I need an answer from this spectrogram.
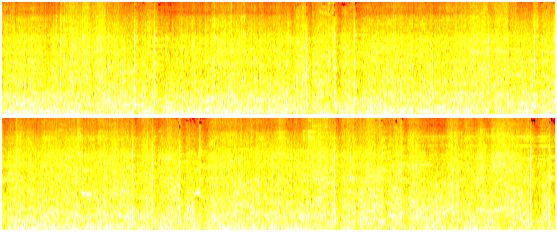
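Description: Freight train of covered grain hopper cars rolling past close by: a steady rumble of steel wheels on rail, with many sharp clicks as the wheels cross the rail joints.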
